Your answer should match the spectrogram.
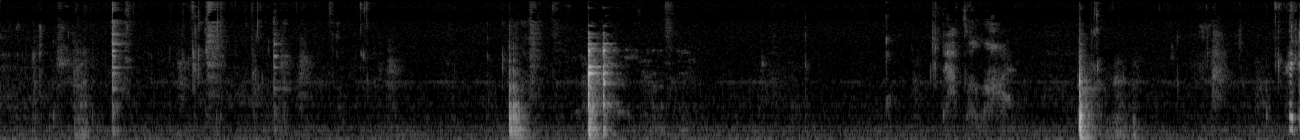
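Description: Eating at a table: soft chewing and faint clicks of wooden chopsticks on a plate, with three sharp knocks, two about five and six seconds in and one near the end.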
